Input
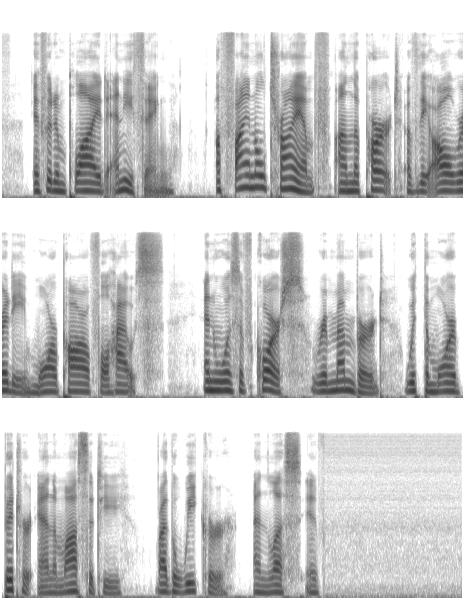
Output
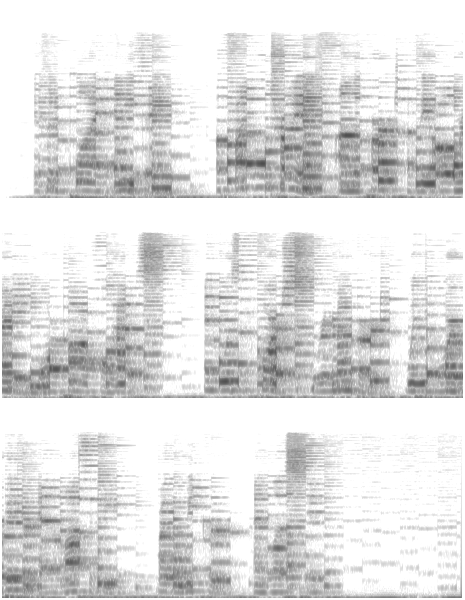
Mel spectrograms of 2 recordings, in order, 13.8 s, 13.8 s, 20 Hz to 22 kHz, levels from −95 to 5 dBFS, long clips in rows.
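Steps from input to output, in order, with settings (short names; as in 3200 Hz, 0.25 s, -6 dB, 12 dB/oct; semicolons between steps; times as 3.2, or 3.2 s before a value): opening faded in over 0.99 s; Schroeder reverb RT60 0.64 s, combs from 28 ms, DRR -0.5 dB; stepped resonator 5.3 Hz 230–720 Hz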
